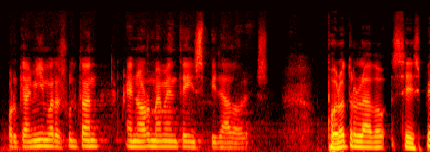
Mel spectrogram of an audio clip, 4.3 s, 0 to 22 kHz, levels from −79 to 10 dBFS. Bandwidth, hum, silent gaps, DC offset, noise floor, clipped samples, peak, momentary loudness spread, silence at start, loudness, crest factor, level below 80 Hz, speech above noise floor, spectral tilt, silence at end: 16 kHz; none; none; under 0.1%; -44 dBFS; under 0.1%; -6 dBFS; 15 LU; 0.05 s; -21 LUFS; 16 dB; -50 dBFS; 24 dB; -5.5 dB/octave; 0 s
